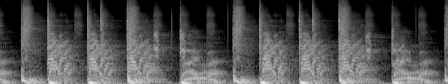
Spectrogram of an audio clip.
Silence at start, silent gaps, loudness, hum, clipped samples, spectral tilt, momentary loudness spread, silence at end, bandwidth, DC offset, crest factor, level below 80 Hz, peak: 0 s; none; -16 LUFS; none; under 0.1%; -4.5 dB/octave; 5 LU; 0 s; over 20 kHz; under 0.1%; 16 dB; -20 dBFS; 0 dBFS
